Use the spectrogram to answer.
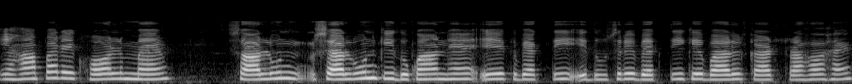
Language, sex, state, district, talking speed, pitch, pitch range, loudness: Hindi, male, Uttar Pradesh, Etah, 135 wpm, 245 Hz, 235-255 Hz, -17 LUFS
